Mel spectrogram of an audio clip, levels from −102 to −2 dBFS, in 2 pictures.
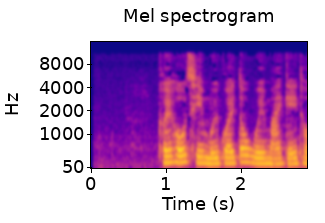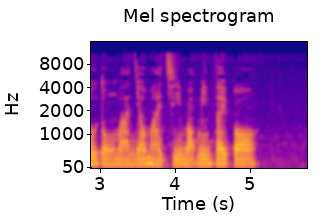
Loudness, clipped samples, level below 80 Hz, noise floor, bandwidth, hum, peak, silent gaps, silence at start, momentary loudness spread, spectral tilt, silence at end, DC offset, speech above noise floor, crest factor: -21 LUFS; under 0.1%; -54 dBFS; -62 dBFS; 11.5 kHz; none; -4 dBFS; none; 0.9 s; 6 LU; -7.5 dB/octave; 0.7 s; under 0.1%; 42 dB; 16 dB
